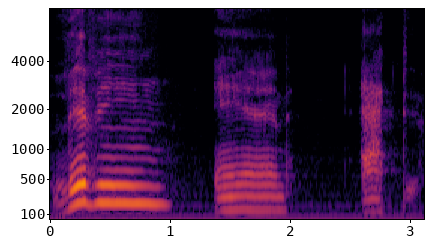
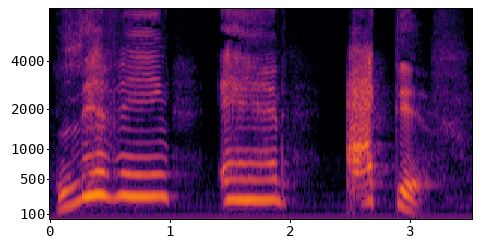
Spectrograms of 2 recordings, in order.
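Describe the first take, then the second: First: Slow emphasis. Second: Very slow, high, drawn-out proclamation; slow emphasis. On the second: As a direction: stretch each word like a proclamation. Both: Shown as a demonstration. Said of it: "drawn out scripture phrase".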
